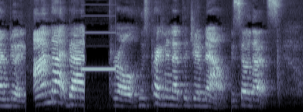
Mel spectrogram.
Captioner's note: beep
